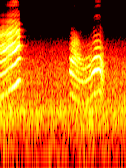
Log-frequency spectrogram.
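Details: Pet parrot described as a talker saying "Radhe Krishna": two separate nasal, harmonic utterances, the first short and rising, the second longer with a wavering dip and rise, separated by about a second of quiet.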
